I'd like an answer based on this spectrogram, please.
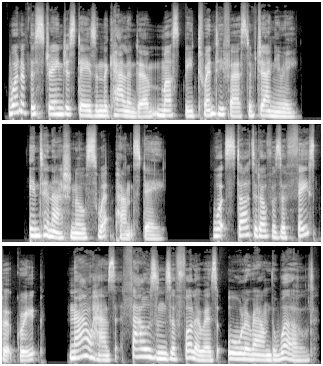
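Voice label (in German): British English, Kommentar; International Sweatpants Day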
